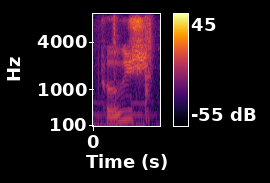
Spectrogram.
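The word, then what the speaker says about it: Puig: foot pegs from and I believe it's pronounced puj p ui g.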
